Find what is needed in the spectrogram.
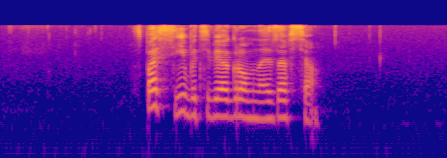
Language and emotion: Russian, positive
